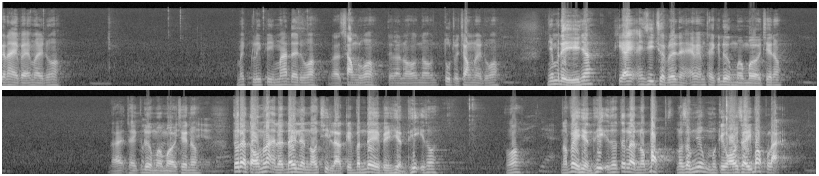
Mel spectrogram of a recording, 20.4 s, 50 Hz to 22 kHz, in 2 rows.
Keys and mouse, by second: 0.0 click, 0.6 click.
